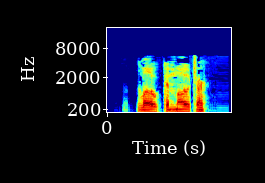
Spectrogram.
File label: "locomotor", English; adjectives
